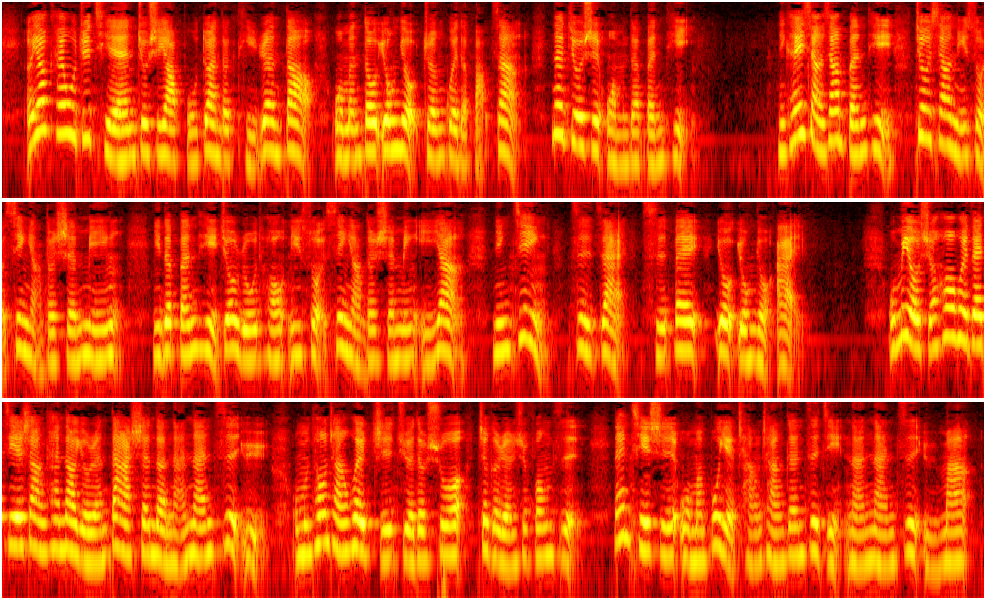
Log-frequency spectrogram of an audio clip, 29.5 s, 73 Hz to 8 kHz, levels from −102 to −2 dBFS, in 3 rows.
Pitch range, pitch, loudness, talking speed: 185-235 Hz, 210 Hz, -30 LUFS, 260 characters per minute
